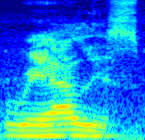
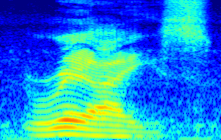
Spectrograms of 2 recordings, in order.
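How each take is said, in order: First: The word is said with an L sound. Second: The word is said without any L sound. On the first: The speaker calls it wrong. "not realis" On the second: The speaker calls it right. "Is reais"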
